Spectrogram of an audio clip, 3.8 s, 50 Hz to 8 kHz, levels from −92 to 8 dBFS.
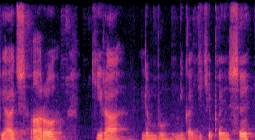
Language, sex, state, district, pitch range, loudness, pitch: Nagamese, male, Nagaland, Dimapur, 115-125 Hz, -20 LUFS, 115 Hz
